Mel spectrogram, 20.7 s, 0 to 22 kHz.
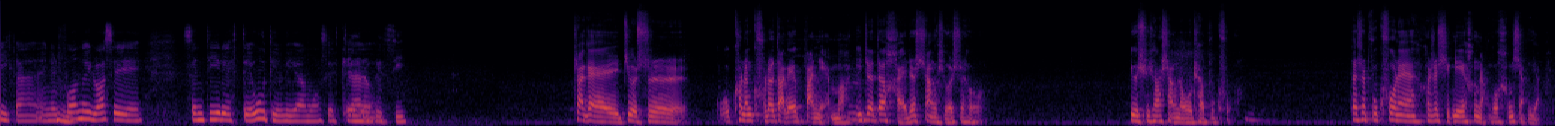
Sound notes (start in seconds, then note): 7.6 dialogue in Chinese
